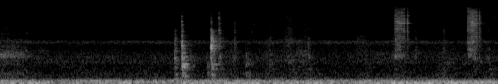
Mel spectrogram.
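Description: Scattered light metallic clicks and ticks from a Chevrolet Caprice's rear axle and brake drum being turned by hand, over a steady low hum. The clicks come in a short cluster about two seconds in and again near the end.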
